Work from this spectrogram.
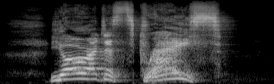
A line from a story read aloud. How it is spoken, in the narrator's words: screamed Ra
